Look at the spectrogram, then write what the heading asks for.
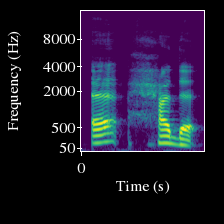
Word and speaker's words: أحد: قُلْ هُوَ اللَّهُ أحد. It ends with D sound, with dal, the letter dal.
